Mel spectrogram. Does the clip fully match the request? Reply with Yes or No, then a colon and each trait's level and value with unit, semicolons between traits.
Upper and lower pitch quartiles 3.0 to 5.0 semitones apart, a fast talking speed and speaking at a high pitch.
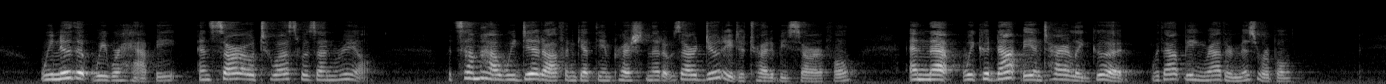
No: average, 3.9 semitones; average, 180 wpm; high, 215 Hz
